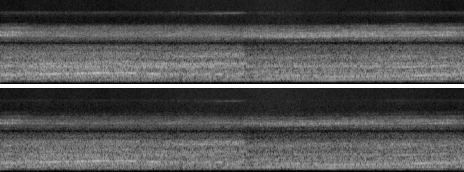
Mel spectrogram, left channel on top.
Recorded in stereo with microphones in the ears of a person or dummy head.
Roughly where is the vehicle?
Left.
